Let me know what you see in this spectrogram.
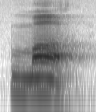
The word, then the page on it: m: Sanskrit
